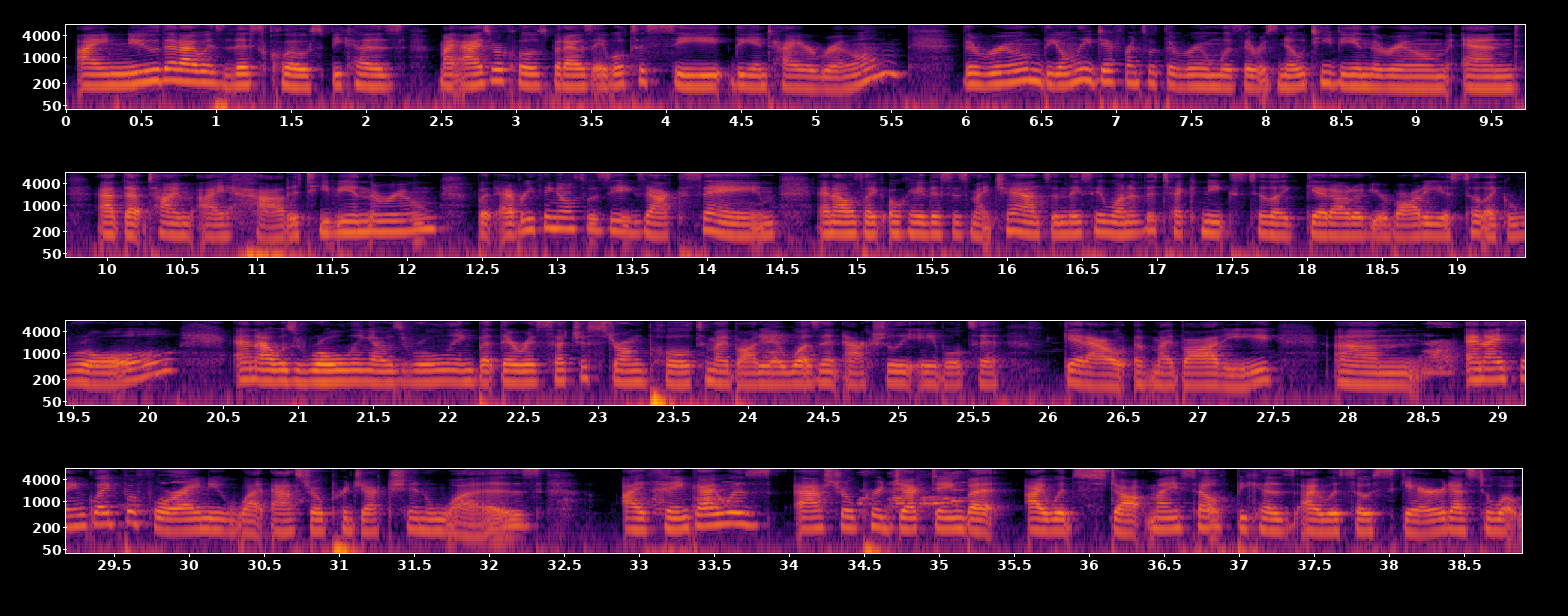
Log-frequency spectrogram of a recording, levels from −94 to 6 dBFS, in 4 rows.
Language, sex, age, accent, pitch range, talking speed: English, female, 20-39, American, 165-190 Hz, 215 wpm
